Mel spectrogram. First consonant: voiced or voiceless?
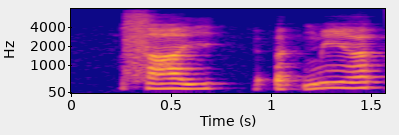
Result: voiceless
